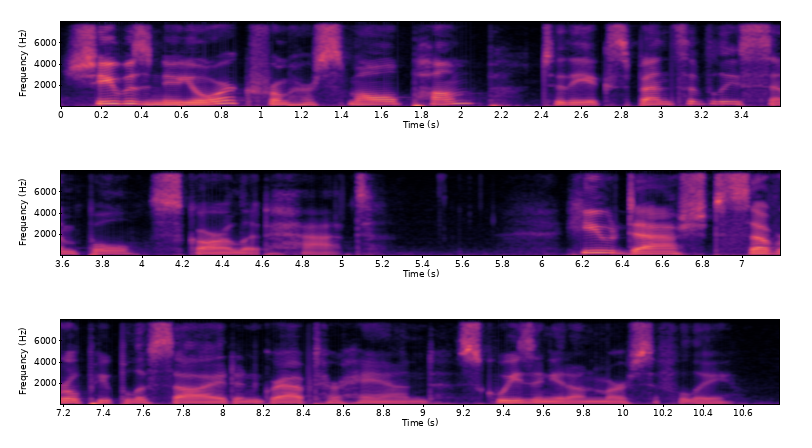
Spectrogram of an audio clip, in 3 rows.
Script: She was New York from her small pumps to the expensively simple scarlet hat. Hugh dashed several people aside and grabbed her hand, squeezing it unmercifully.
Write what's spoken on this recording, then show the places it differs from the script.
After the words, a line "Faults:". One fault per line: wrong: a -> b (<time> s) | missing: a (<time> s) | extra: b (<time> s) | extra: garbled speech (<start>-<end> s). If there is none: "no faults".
She was New York from her small pump to the expensively simple scarlet hat. Hugh dashed several people aside and grabbed her hand, squeezing it unmercifully.
Faults:
wrong: pumps -> pump (1.7 s)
